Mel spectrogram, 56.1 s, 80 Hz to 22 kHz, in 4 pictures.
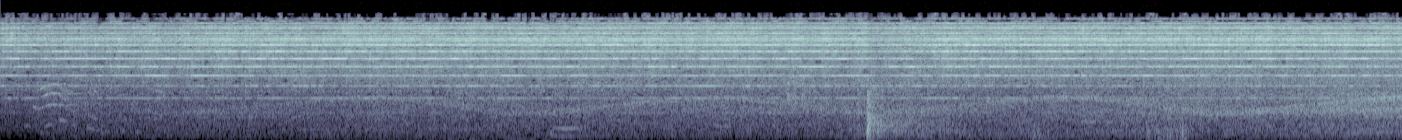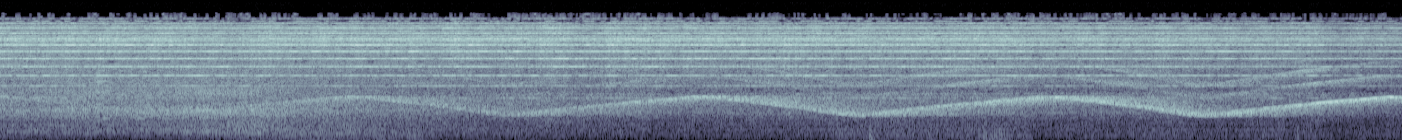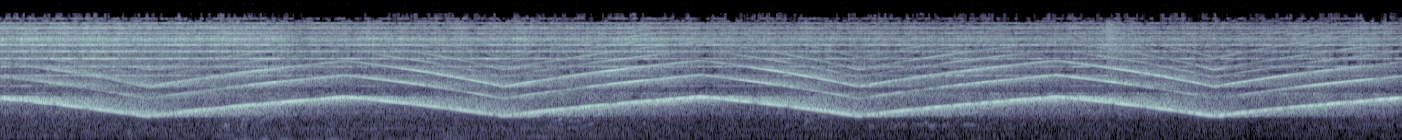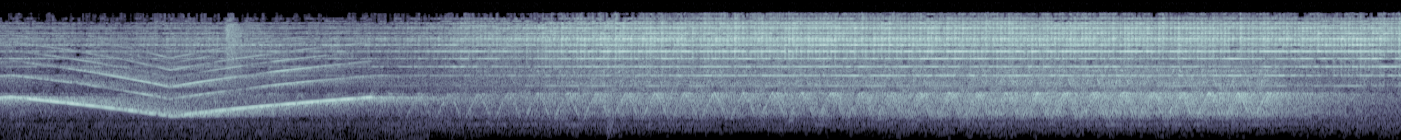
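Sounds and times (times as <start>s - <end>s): steady high-pitched tone: 0.0s - 20.7s
fire engine siren wailing: 0.0s - 56.0s.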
